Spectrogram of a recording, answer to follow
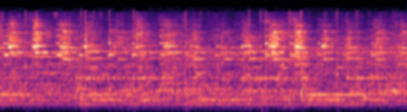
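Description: Church bells ringing: several bells struck over and over, with a low tone held throughout and higher bells sounding on and off.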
